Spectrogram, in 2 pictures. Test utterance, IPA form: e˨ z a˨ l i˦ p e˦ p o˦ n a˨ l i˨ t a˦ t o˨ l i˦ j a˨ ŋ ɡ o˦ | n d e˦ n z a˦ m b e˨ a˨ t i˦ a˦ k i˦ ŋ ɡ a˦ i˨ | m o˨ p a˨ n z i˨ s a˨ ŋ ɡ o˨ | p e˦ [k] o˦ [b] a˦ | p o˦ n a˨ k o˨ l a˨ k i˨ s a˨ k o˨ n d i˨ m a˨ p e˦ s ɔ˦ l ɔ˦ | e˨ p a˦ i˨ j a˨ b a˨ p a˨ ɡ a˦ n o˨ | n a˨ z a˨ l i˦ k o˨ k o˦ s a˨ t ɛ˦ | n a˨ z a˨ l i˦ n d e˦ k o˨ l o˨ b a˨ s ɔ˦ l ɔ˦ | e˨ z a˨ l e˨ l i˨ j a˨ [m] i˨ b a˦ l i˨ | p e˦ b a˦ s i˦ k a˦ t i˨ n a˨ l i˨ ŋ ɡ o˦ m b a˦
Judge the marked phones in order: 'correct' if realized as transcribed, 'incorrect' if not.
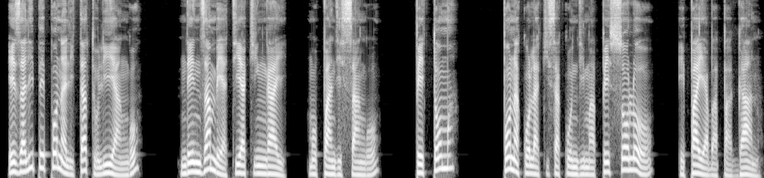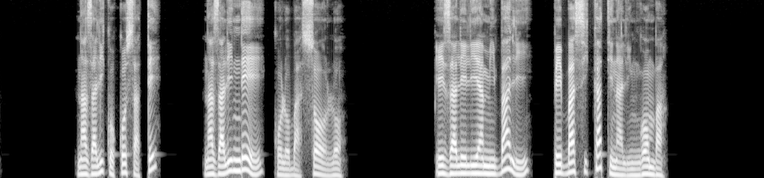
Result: incorrect, incorrect, correct

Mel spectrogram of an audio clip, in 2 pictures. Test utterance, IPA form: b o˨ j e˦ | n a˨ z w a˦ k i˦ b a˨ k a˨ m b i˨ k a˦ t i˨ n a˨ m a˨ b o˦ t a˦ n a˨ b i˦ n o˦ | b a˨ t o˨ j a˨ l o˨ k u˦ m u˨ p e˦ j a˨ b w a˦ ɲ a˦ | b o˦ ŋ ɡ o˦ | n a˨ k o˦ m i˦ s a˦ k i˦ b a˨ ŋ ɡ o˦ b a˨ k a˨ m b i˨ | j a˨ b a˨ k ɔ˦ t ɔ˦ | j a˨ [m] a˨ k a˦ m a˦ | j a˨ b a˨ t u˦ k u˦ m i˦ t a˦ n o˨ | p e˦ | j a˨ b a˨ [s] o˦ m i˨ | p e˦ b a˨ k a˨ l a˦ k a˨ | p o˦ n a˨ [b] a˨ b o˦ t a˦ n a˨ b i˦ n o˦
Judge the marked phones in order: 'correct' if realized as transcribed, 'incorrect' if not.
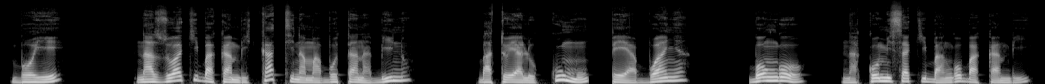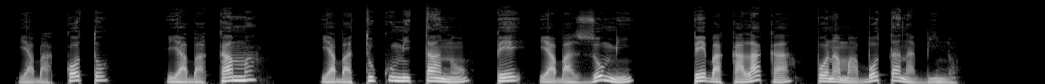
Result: incorrect, incorrect, incorrect

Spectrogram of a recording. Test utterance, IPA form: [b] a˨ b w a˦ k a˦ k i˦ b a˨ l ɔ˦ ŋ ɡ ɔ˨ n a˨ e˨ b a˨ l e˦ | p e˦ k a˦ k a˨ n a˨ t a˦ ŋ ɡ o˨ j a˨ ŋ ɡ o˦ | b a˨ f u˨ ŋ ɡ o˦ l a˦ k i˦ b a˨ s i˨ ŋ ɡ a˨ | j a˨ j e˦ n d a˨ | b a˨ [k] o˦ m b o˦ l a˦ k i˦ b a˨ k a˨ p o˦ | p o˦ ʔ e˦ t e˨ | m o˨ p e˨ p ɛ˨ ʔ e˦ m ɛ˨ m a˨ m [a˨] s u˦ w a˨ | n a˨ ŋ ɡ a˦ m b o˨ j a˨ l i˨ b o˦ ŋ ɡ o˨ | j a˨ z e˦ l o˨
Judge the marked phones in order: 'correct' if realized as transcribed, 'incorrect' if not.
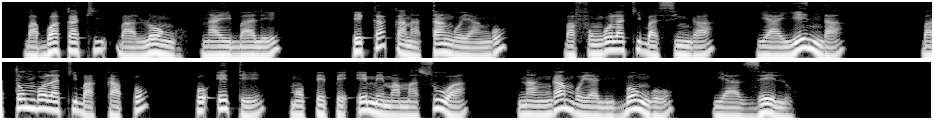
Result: correct, incorrect, correct

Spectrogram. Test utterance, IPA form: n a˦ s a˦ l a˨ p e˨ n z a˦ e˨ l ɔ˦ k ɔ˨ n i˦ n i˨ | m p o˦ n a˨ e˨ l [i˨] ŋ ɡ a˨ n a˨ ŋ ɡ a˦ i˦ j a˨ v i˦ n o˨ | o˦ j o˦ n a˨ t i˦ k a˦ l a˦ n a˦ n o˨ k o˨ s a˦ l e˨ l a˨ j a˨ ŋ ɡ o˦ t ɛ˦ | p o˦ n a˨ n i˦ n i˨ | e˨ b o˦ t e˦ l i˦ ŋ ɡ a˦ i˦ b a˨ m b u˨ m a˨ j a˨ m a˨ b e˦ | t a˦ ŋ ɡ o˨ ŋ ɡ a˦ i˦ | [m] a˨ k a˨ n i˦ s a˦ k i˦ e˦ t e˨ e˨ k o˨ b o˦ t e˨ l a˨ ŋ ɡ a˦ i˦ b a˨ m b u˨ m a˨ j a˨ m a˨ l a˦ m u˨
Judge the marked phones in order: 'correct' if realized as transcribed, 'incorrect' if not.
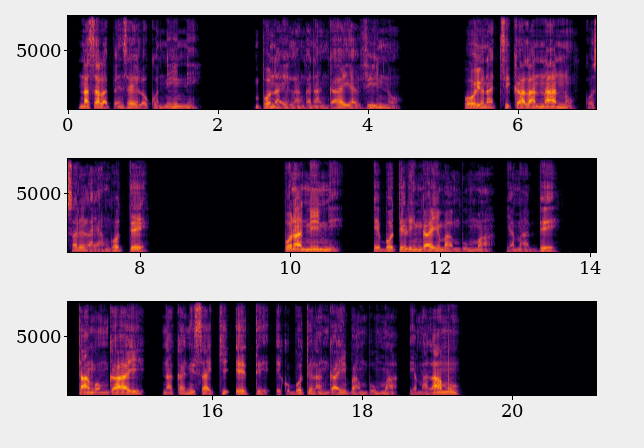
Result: incorrect, incorrect

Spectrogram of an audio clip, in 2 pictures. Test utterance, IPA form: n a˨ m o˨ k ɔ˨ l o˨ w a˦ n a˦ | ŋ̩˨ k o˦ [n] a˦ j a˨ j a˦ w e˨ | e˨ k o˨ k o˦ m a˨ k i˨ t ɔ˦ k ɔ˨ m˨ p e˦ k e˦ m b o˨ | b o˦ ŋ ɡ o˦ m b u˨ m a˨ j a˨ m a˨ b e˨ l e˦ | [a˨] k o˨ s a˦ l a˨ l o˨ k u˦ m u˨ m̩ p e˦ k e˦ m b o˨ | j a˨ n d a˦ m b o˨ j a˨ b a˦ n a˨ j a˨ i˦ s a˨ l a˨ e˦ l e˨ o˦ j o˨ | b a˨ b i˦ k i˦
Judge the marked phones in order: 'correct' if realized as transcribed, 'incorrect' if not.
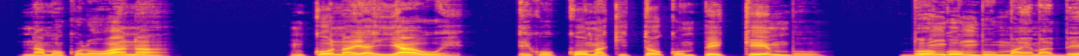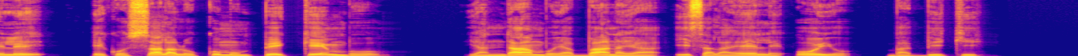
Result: correct, incorrect

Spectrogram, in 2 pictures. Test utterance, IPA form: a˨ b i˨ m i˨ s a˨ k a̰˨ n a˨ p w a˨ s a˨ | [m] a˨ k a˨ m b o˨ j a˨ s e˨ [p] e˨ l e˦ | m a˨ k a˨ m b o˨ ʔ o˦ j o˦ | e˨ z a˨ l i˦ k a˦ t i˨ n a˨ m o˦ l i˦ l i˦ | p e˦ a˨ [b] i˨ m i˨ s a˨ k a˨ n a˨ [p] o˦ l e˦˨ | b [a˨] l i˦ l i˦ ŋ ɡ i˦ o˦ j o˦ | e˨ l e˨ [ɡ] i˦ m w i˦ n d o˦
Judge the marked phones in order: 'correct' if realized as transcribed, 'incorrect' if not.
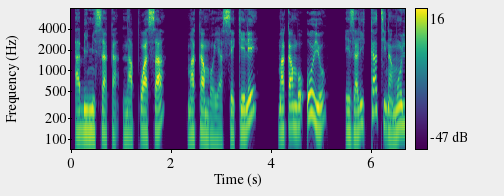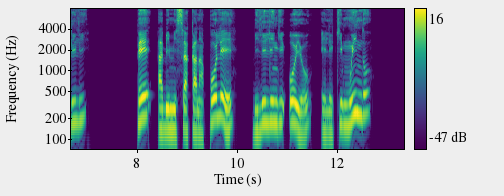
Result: correct, incorrect, correct, correct, incorrect, incorrect

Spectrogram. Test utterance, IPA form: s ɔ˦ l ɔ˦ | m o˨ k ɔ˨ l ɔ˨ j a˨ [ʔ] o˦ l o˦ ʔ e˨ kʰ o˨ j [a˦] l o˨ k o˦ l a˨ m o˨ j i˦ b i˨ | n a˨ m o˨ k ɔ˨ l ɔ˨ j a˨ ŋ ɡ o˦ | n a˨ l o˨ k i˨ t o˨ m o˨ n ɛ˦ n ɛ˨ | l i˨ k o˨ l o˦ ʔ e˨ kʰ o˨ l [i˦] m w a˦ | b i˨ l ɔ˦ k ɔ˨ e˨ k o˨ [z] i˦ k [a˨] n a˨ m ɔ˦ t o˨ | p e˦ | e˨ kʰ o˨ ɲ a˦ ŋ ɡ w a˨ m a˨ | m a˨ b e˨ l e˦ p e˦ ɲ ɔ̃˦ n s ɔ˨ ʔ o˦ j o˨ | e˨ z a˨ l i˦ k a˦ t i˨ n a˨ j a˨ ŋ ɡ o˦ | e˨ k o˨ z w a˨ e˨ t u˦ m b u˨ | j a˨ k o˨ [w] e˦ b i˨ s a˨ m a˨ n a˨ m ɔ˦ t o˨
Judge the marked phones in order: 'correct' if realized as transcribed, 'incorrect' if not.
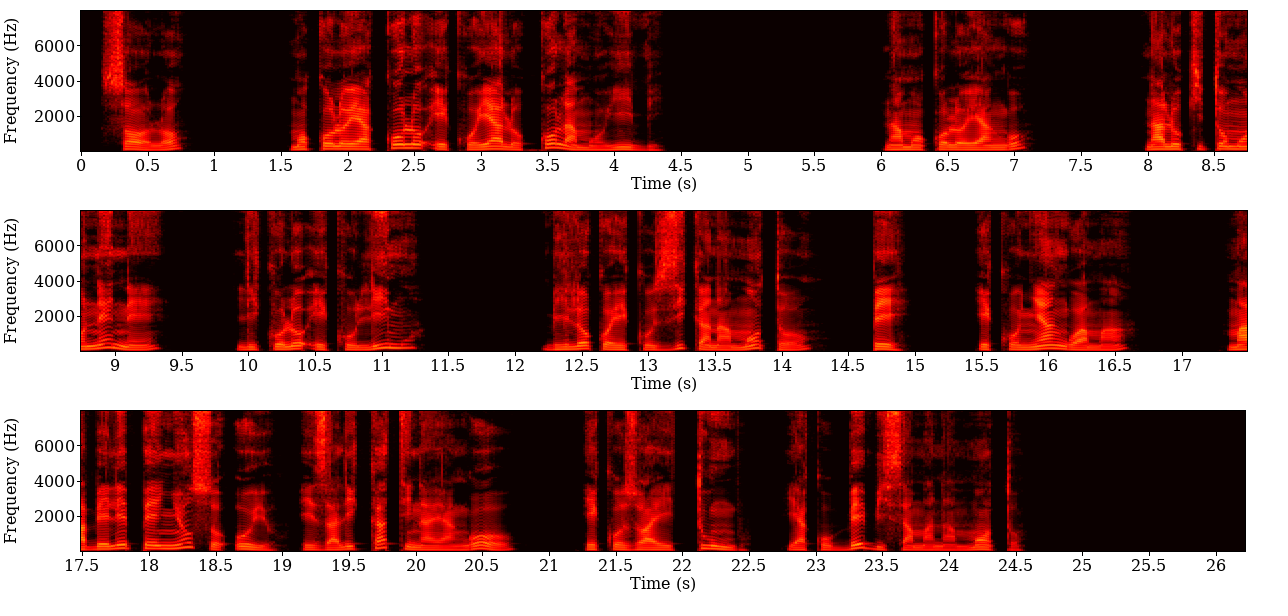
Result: incorrect, correct, correct, correct, correct, incorrect

